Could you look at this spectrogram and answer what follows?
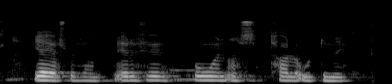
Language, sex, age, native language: Icelandic, male, 18-19, Icelandic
